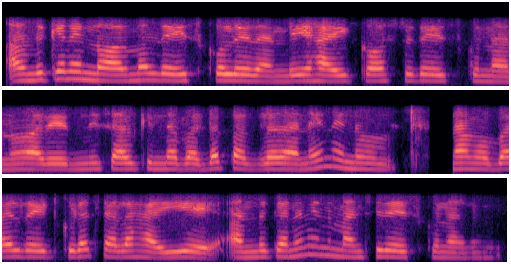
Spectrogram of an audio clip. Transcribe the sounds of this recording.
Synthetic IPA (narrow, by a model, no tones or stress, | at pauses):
ɐnd̪uke̞ːne̞ːnunaːɾmɐld̪e̞ːsu̥ko̞ːleːd̪ɐɳɖiɦɐjkaːsʈd̪e̞ːsu̥kunːaːnuɐd̪ienːisaːlukind̪ɐbɐɖːɐpɐɡlɐd̪ɐneːne̞ːnunaːmɔbɐjlɾɐjʈ̚kuːɽaːt͡ʃaːlaːɦɐjeːɐ̰nd̪ukɐneːne̞ːnumɐɲt͡ʃid̪e̞ːsu̥kunːaːnɐɳi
